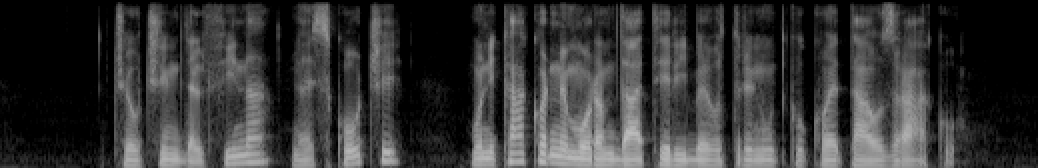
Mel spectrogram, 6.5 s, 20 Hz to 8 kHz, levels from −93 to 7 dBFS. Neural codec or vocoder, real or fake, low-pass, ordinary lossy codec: codec, 44.1 kHz, 7.8 kbps, DAC; fake; 7.2 kHz; none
